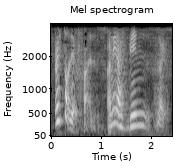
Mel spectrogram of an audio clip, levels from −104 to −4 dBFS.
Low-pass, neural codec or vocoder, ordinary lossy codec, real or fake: 3.6 kHz; codec, 16 kHz, 2 kbps, X-Codec, WavLM features, trained on Multilingual LibriSpeech; AAC, 16 kbps; fake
